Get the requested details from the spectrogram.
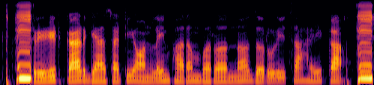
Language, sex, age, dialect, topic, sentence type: Marathi, male, 25-30, Varhadi, banking, question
